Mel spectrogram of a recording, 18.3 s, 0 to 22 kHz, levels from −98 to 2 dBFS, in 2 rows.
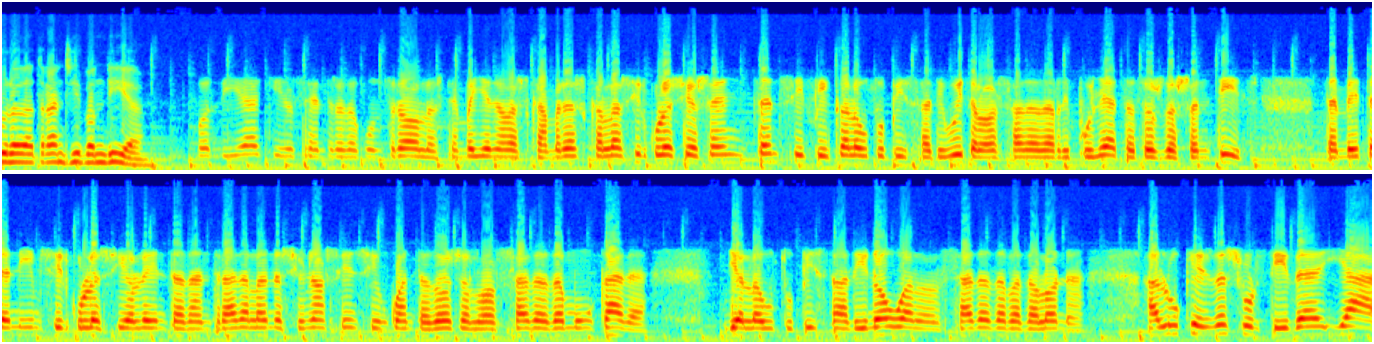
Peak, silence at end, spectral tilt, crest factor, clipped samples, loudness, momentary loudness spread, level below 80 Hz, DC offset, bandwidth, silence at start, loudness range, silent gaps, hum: -4 dBFS; 0 s; -5.5 dB/octave; 12 dB; under 0.1%; -16 LUFS; 9 LU; -40 dBFS; under 0.1%; 17 kHz; 0 s; 1 LU; none; none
